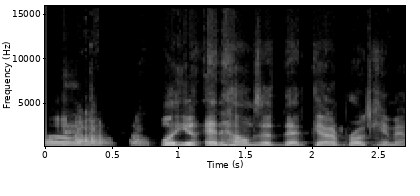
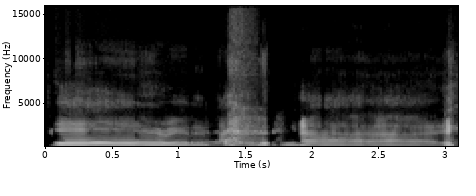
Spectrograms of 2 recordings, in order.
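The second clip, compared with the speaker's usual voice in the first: movie character impression; 7 semitones higher, 5 dB louder, much slower than usual. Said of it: "the guy who played his brother".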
